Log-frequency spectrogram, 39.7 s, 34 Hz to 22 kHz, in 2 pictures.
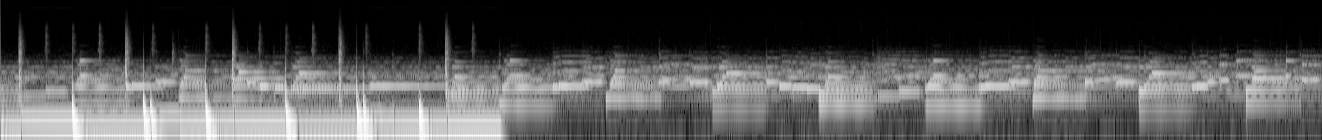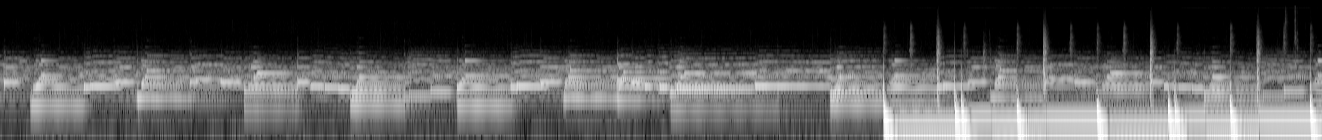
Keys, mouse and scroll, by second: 0.7-2.4 drag, 2.4-3.5 middle drag, 3.5-4.7 drag, 4.7 middle click, 5.4-5.7 scroll up 1, 5.7 shift+middle click, 6.2-6.5 scroll up 3, 6.5-8.3 middle drag, 8.3-11.4 drag, 11.4-12.1 scroll down 1, 12.1-14.4 drag, 14.4 scroll down 3, 14.6 middle click, 15.2 scroll down 1, 15.3 scroll up 4, 16.1 scroll up 3, 17.2-20.7 drag, 20.7-21.1 scroll down 5, 21.7 scroll up 2, 21.8 middle click, 22.7-23.9 scroll down 4, 23.9 click, 24.6 middle click, 25.2 click, 25.7 middle click, 26.2 click, 26.6 middle click, 27.3 click, 28.1 middle click, 28.6 click, 29.2 middle click, 29.7 scroll down 1, 29.9 middle click, 30.4 scroll up 2, 30.7 middle click, 31.5 KP_1, 33.5 click, 34.6-35.7 shift+middle drag, 35.7-37.3 scroll up 2, 37.3 click, 38.2-39.4 drag.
